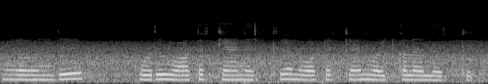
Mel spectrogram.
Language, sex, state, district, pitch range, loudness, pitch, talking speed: Tamil, female, Tamil Nadu, Namakkal, 215-225 Hz, -14 LUFS, 220 Hz, 145 wpm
